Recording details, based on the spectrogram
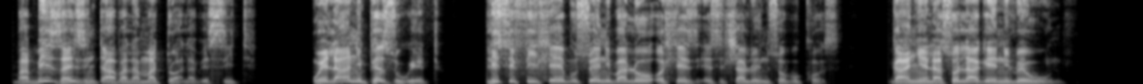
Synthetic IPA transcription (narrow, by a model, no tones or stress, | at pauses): βaβizaizintʼaβalamad̥ʱwalaβesiːtʰi̥ | wɛlanipʰezuɣwetʰu̥ | lisifiɬɛeβusweniβalɔwɔʔɔɬeziʔesiɬalwenisoβukʰɔsḁ | ɣaɲɛlasɔlaɣenilwewuːnd͡ɮʱu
